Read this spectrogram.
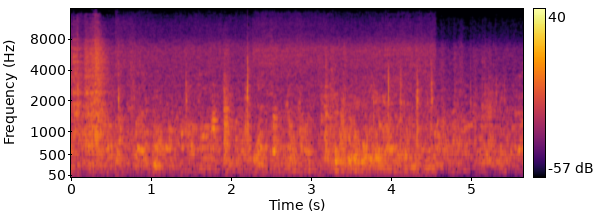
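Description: A metal spoon scrapes rice out of a stone bowl with light clicks and scrapes.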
